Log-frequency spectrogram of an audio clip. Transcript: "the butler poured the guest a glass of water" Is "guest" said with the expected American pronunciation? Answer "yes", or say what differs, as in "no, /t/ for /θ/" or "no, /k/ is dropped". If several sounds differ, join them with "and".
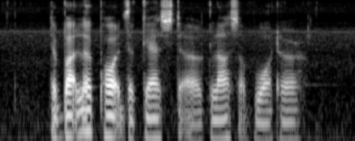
yes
